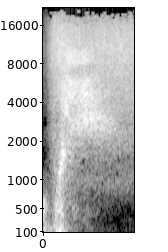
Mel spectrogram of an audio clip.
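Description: Sliced mushrooms thrown into a hot frying pan for omelets: a brief soft thump, then a bright, steady sizzling hiss that holds and slowly thins out.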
